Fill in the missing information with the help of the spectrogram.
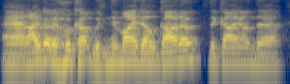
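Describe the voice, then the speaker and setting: A man's voice: medium pitch, fairly even intonation, a little fast. A middle-aged man, a coach giving an interview and telling his story in a rambling, enthusiastic way. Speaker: guest, coach. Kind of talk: casual interview talk.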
